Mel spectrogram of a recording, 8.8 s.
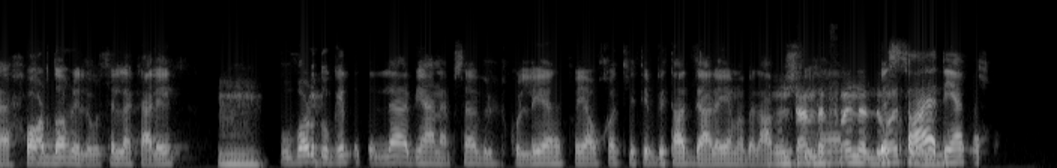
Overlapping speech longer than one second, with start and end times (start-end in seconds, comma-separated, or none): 6.4-7.9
